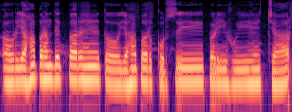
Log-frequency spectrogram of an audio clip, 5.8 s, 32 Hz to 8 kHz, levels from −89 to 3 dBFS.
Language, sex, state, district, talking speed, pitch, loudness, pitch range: Hindi, male, Delhi, New Delhi, 165 wpm, 140 Hz, -13 LUFS, 130-155 Hz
